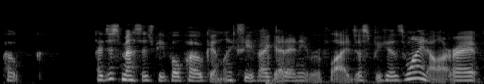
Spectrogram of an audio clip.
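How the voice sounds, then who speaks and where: Young woman streamer, scratchy throat from a cold, giggly and rambling, lowish pitch, muffled lo-fi sound. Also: fast talker, vocal fry, sharp tone. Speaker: live streamer. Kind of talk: casual live-stream chat. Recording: dull lo-fi stream audio.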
